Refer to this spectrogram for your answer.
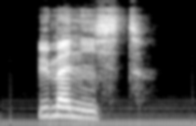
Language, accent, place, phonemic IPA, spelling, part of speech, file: French, France, Lyon, /y.ma.nist/, humaniste, adjective / noun, LL-Q150 (fra)-humaniste.wav
- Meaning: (adjective) humanist, humanistic; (noun) humanist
